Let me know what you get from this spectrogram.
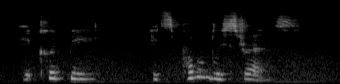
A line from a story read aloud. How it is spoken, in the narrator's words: said quietly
